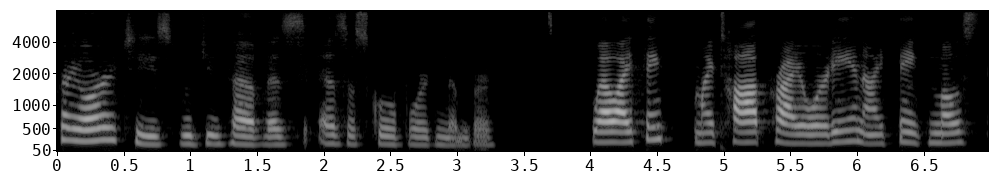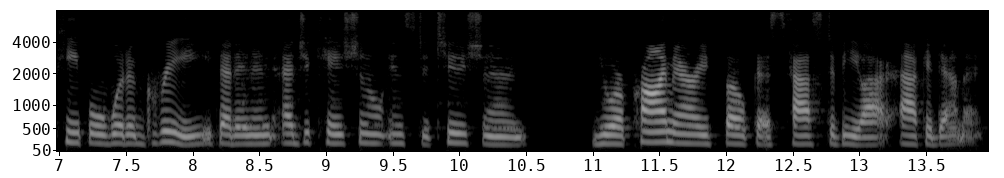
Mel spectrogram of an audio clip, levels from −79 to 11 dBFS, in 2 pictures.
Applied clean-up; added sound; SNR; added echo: neural mask model DeepFilterNet 3.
